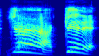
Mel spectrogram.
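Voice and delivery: high-pitched, drawn-out egging on; rousing cheer. Retold or imitated. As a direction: cheer the driver on, playfully hammed-up. Acting out cheering the driver on.

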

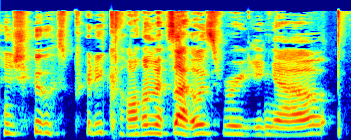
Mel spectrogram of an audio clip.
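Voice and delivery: laughing. Real, not acted. Recalling the tornado with the cat, laughing. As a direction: laugh as you say it. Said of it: "I'm laughing now".

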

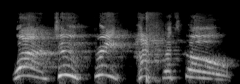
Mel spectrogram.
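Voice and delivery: rally the class with a loud count. Real, not acted.

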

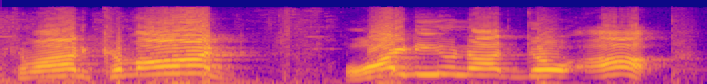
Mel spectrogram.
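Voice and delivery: loud, high plea at the game; exasperated gamer yell; frustrated yelling. Real, not acted. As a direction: raise your voice in exasperation.

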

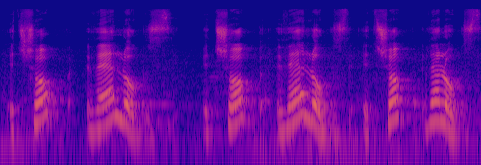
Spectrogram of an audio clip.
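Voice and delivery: put-on very slow, clear drill phrase for children to repeat; slow model phrase. Shown as a demonstration. Teacher to fifth graders, model phrase very slowly. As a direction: stretch each word out for the class. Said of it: "Repeat after me".

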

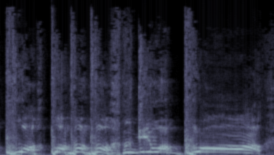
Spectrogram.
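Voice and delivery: high, excited volley of yells; battle shouting. A narrator's reading. Zhu Bajie rains rake blows, high excited battle shouts. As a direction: keep hammering out yells, the last stretched. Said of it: "嘴里一边大叫着".

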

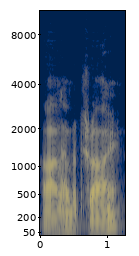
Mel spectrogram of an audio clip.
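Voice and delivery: slow drawled reply; unhurried, measured answer; slow, deliberate. Acted. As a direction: take it slowly, word by word. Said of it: "He said slowly".

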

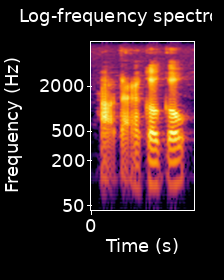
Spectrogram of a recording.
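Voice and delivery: ordinary talk, nothing marked

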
